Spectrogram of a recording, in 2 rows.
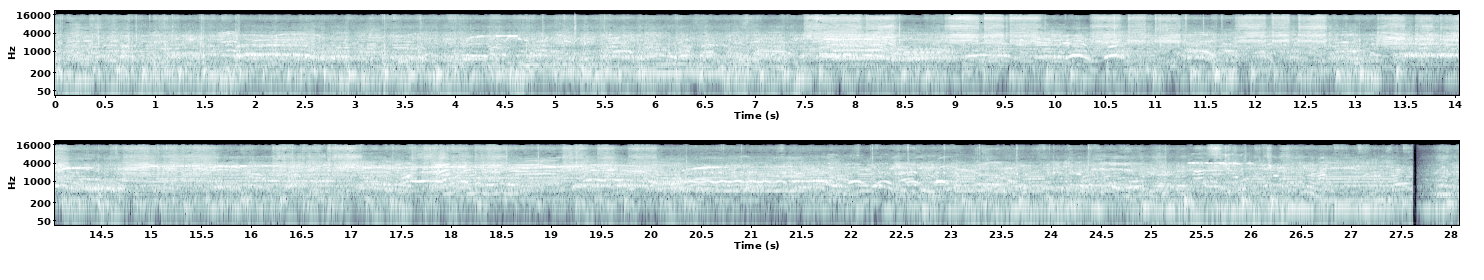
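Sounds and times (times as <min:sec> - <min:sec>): crowd cheering and chanting: 0:00.0 - 0:28.0.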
